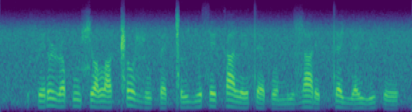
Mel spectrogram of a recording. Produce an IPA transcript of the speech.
f e˩˥ ɾ ɯ˩˧˩ ɭ ʌ˦˨ p u˦˨ ɕ ɯ˧˩˧ lˠ ʌ˩˧˩ ǁ o˦˨ ɮ u˩ p ɛ˩ ǀ ɯ˩˧˩ ʎ ɯ˦ s e˦ k a˦˨ l e˩˥ t ɛ˩ p o˩ m i˩ ɮ a˦˨ ɾ e˩˥ p t ɛ˦˨ ʎ ɛ˩˧˩ i̯ lʲ u˦˨ p e˩

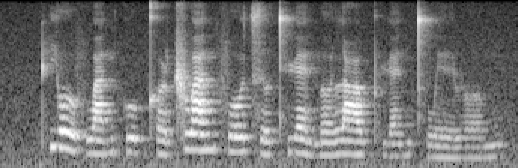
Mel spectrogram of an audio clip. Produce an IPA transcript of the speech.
pʰ j o˥˩ ʊ̯ f w a˧˥ n k u˧˥ kʰ ɤ˨˩ ʈ͡ʂ w a˥ n f o˥ ʊ̯ t͡s ɹ̩˧˥ t̪ʰ ɥ ɛ˥˩ n̪ ɤ˧˥ l ɑ˥ ʊ̯ pʰ ɥ ɛ˧˥ n t̪ʰ w e˨˩ ɪ̯ ɻ ɤ˧˥ ŋ

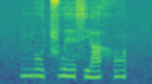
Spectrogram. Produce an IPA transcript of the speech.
ŋ o˥˧ t͡ɕ w e˥˧ s j a˧ h ɔ̃˦ t̚

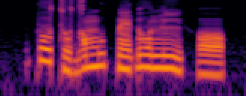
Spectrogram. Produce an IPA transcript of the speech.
p o˦ t o˨ d ɔ˦ m u˦ p ɛ̃˧ ɗ o˦ n ĩ˦˨ | ɔ˨

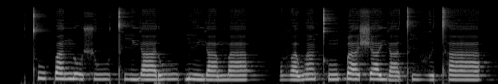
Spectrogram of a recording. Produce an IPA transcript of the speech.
tʰ u˦ p a˦ n o˦˨ ʃ uː˦ tʰ i˦ j a˦ ɾ uː˦ ɓ ĩ˦ j a˦ m a˦ | v a˨ w ã˦ kʰ ũ˨˦ ɓ a˦ ʃ a˦ j a˨ tʰ i˦ v ɪ˦ tʰ aː˦

